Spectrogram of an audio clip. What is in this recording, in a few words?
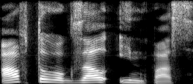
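"автовокзал инпас", Komi, female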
